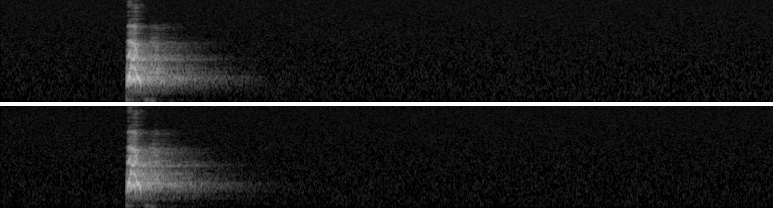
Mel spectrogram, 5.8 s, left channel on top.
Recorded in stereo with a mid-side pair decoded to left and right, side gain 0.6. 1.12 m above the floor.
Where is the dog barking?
Straight ahead, 2.5 m.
